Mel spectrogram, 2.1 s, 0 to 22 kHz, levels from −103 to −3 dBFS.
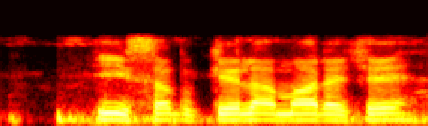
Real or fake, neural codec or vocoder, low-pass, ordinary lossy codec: real; none; 7.2 kHz; Opus, 24 kbps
